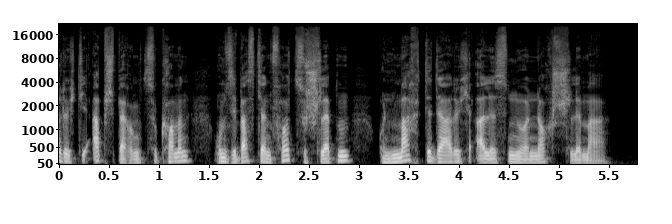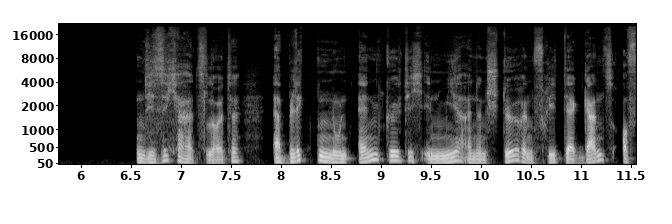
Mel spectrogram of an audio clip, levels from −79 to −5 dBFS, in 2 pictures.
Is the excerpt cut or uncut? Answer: uncut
